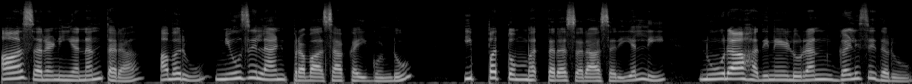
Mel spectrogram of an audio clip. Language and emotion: Kannada, neutral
